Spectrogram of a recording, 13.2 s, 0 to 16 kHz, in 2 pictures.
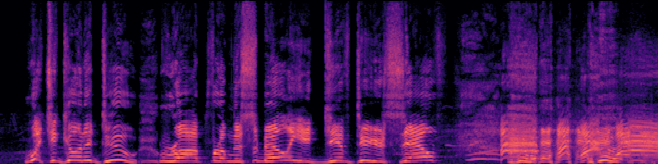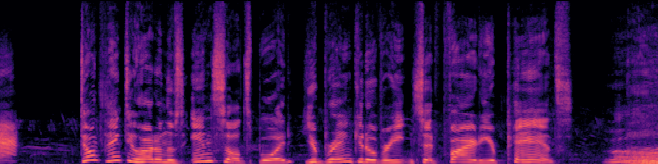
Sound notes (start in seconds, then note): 4.5 laughing; 12.6 gasping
